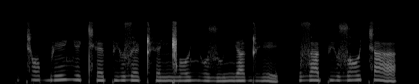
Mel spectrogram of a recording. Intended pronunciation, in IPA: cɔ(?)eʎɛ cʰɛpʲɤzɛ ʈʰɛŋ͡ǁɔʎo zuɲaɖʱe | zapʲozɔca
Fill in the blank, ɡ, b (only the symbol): b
